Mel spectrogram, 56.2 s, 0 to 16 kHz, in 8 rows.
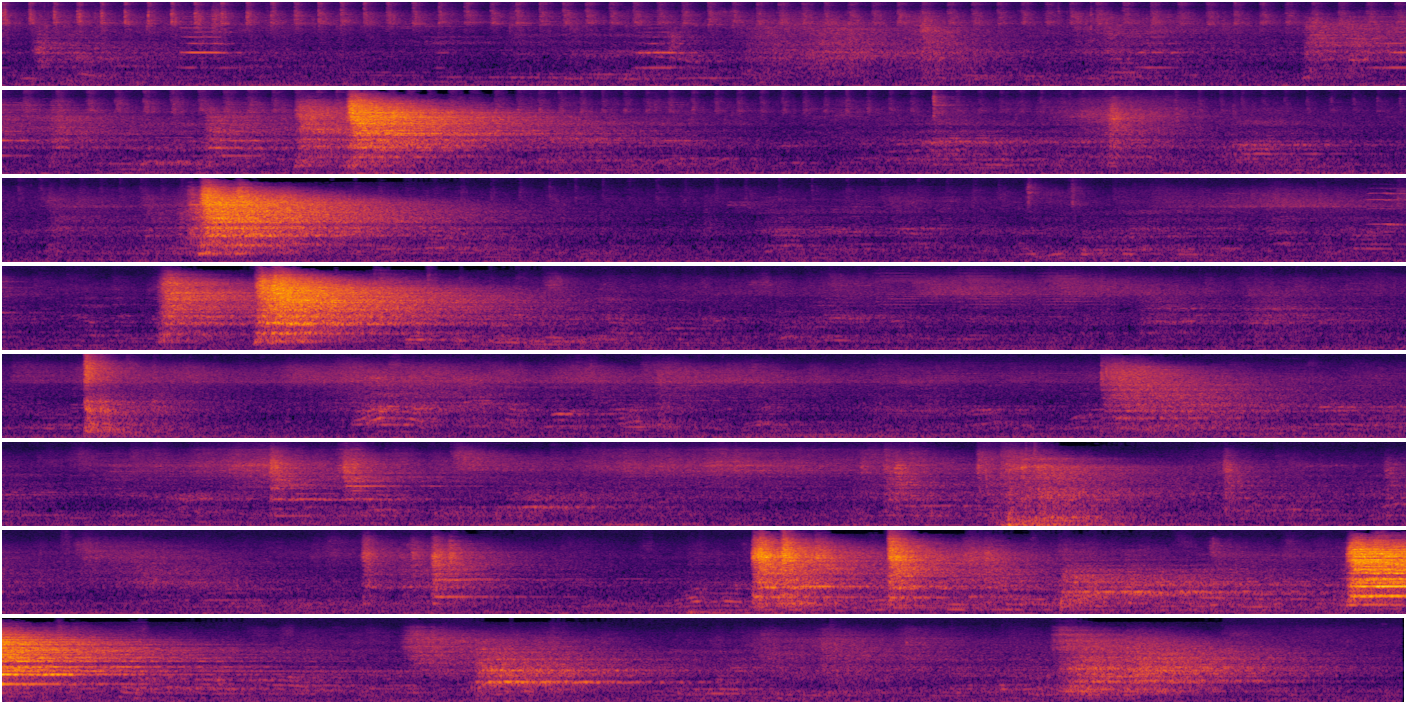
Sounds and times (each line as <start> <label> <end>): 0.0 workers install platforms and seating 10.4
14.2 workers install platforms and seating 16.6
21.8 workers install platforms and seating 23.8
35.7 workers install platforms and seating 50.0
